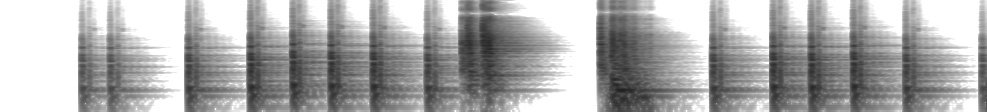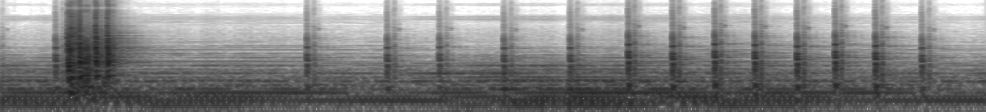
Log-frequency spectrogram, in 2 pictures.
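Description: Footsteps thud quickly across a wooden floor.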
